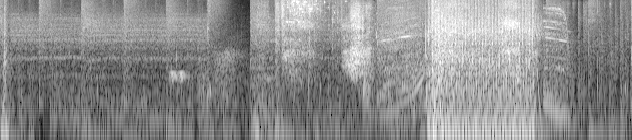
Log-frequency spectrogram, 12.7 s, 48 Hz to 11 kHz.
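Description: Gunfire in XCOM 2 Long War of the Chosen as soldiers shoot at a mech, bursts of game weapon shots and explosive impacts with shifting effects, fairly loud and unaccompanied by talk.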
